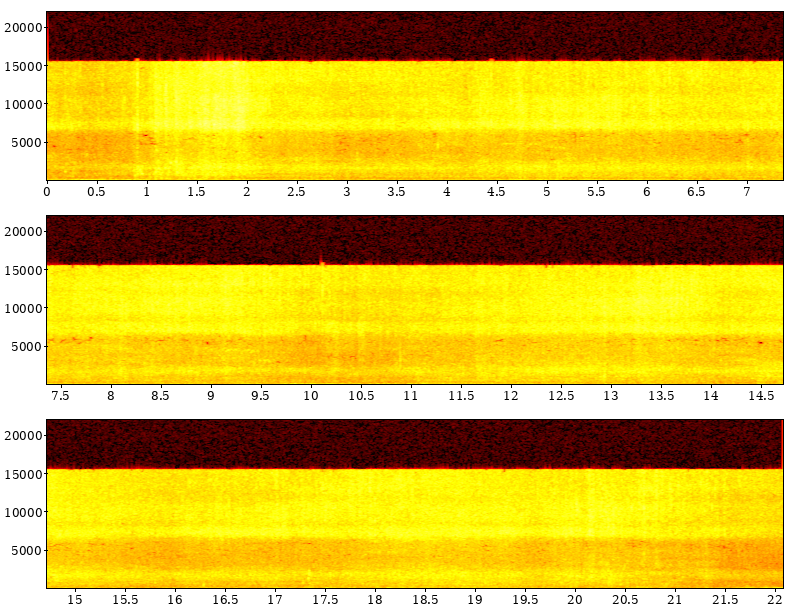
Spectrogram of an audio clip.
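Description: Small sea waves washing in and swirling over a rocky coral shore, swelling and easing every few seconds, with a low rumble of wind on the microphone.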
